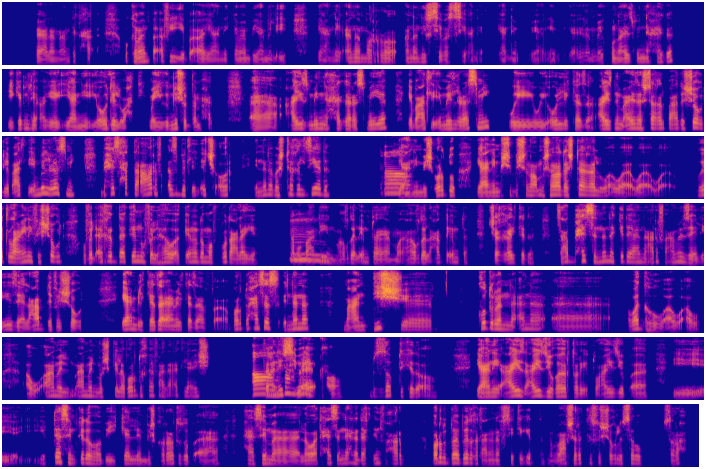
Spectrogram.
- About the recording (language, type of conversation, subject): Arabic, advice, إزاي أتعامل مع مدير متحكم ومحتاج يحسّن طريقة التواصل معايا؟
- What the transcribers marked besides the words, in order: in English: "email"; in English: "email"; in English: "للHR"; tsk; other noise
